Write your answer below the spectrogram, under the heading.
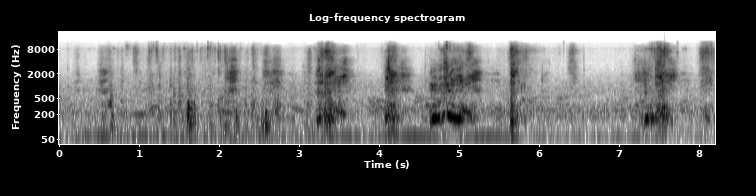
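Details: Two schipperkes playing in fresh snow in December 2008 give short rough barks and growly bursts, irregular and about a second apart, loud then fading, with rustling and scuffling from the romp between calls.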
